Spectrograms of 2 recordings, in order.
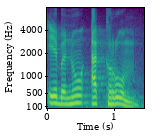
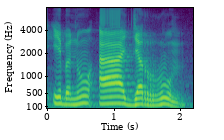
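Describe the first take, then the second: First: A k replaces the j, and no vowel follows it. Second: An 'a' follows the j, and the r is doubled. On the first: "jimnya kita ganti dengan huruf kaf" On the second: "jimnya kita fathah, ra-nya kita dhammah dan di tasydid"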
